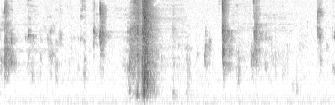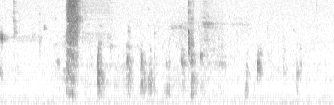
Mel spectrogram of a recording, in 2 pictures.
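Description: Close-miked wet chewing and smacking of king crab meat coated in cheese sauce: irregular mouth clicks and sucking sounds, the loudest about two seconds in and again past five seconds.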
